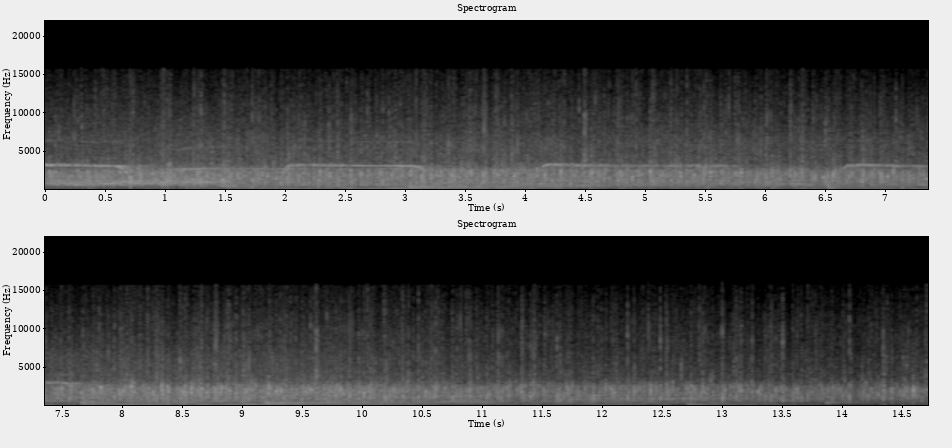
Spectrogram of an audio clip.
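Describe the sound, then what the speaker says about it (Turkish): A studio audience at a televised Turkish folk-song competition final applauds steadily and loudly throughout, with music playing along underneath the continuous clapping. "alkışlarla uğurluyoruz"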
